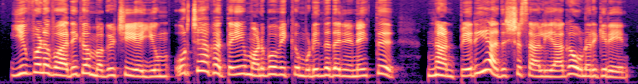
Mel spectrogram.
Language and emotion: Tamil, happy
